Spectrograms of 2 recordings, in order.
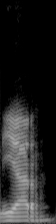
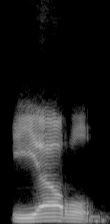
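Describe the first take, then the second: First: The r is light, with a thin vowel. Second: The r is heavy, with a full vowel. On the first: The speaker calls it wrong. "Jadi bukan yar ... tipis namanya" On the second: The speaker calls it right. "juga dibaca tebal"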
